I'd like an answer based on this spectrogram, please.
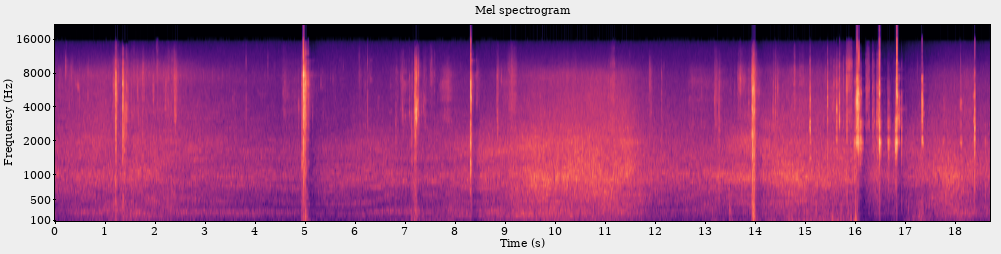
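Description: The latch and door of a motorhome's exterior storage bay being worked: sharp single clicks and knocks, and a quick cluster of them near the end, over steady outdoor noise that swells in the middle.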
